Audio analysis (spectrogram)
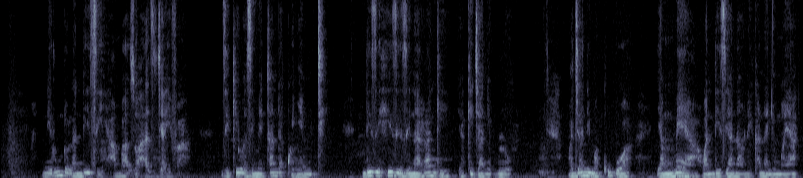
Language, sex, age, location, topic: Swahili, male, 18-24, Kisii, agriculture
